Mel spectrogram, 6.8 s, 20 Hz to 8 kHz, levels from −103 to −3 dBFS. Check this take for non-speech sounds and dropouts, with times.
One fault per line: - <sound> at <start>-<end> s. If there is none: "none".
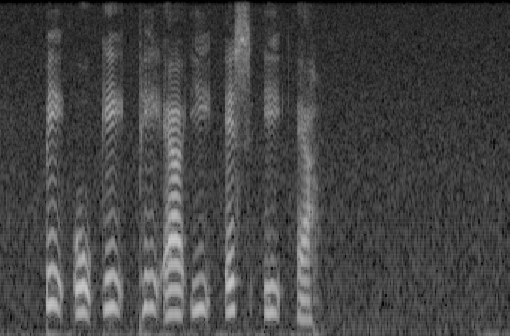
none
